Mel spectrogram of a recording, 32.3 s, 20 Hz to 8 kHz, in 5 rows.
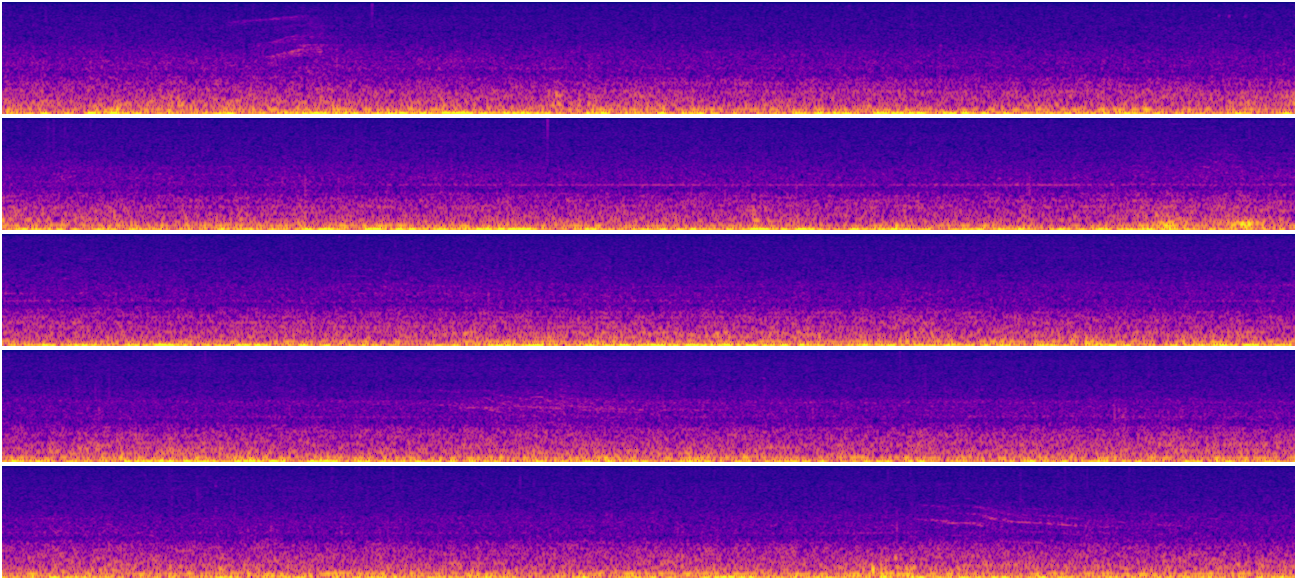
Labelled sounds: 21.5	22.6	killer whale, Bigg's (transient), 1.0 to 4.2 kHz

